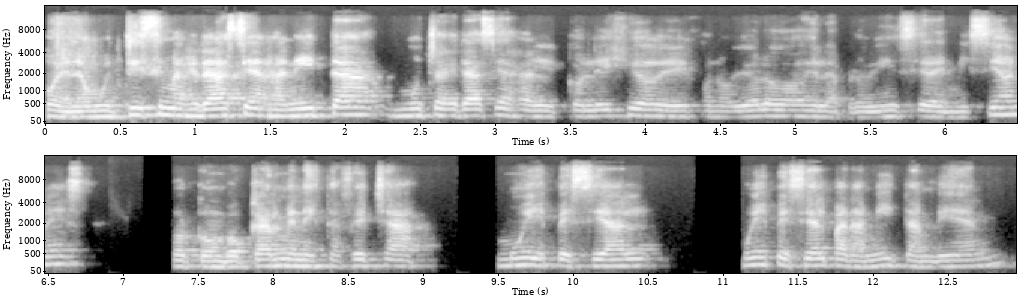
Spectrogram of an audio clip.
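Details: Adult woman speaking Spanish; normal speech.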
